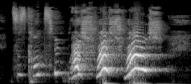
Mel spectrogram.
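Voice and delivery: mounting exasperation. Acted. Girl whirled around by her partner, exasperated climbing pitch. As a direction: let the rush words spiral up. Complaining about the rush.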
